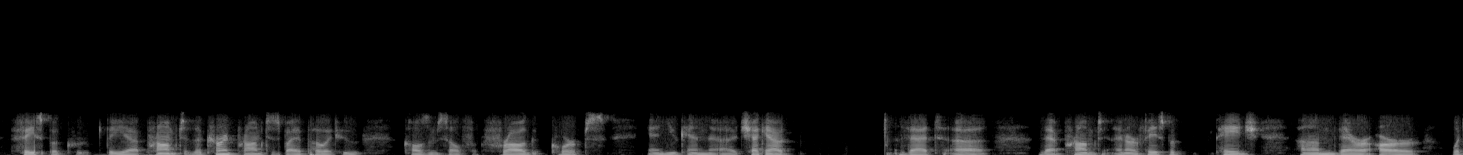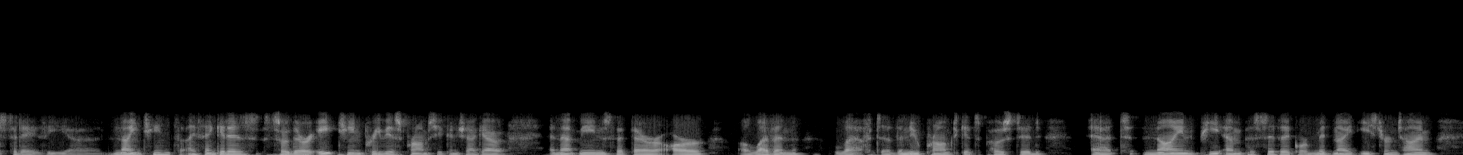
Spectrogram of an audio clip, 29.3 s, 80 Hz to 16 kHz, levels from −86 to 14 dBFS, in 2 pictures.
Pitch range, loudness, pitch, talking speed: 105-130 Hz, -28 LUFS, 115 Hz, 155 wpm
